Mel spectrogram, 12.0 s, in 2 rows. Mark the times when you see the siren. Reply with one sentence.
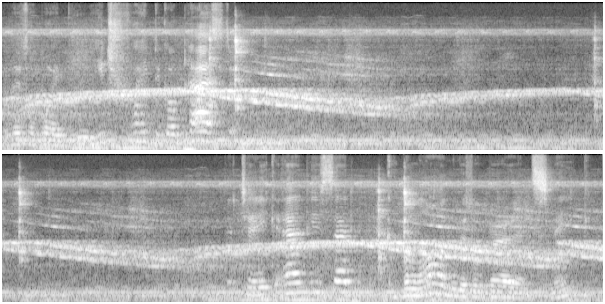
You can hear the siren from 0.0 to 11.9 s.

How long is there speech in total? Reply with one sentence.
You can hear the speech for 6 seconds altogether.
